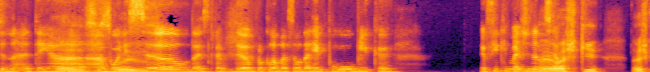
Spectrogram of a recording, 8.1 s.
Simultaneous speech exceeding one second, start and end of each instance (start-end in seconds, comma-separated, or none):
0.7-2.0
